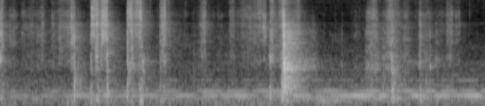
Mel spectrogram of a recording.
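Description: Oracle cards are shuffled by hand for a reading: a close, quiet sequence of crisp riffling and slapping bursts, irregular and repeated over a few seconds, with a soft background hum and no talking.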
